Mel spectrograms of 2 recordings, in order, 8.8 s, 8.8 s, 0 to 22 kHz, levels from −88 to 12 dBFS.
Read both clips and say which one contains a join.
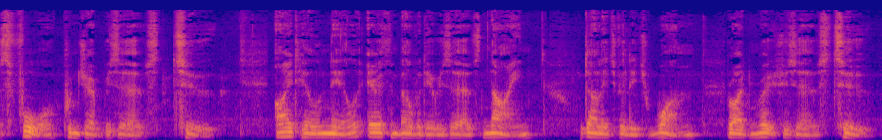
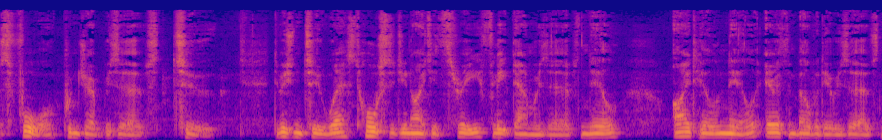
first; 3 cuts; at 2.7 s, 5.8 s, 7.2 s

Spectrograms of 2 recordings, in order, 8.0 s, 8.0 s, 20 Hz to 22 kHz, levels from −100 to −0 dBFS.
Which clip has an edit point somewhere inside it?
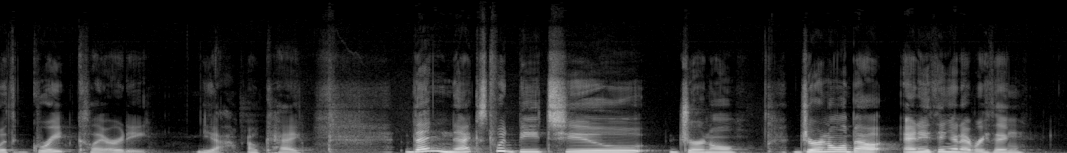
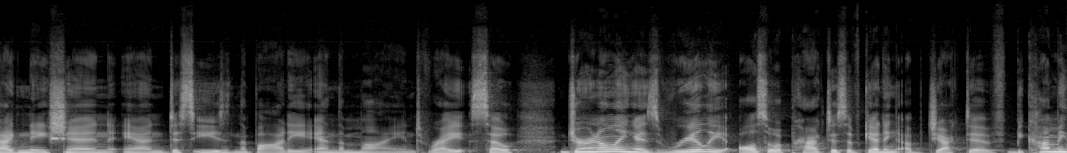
first; 1 cut; at 1.8 s

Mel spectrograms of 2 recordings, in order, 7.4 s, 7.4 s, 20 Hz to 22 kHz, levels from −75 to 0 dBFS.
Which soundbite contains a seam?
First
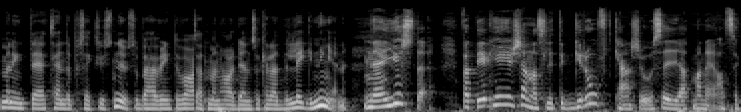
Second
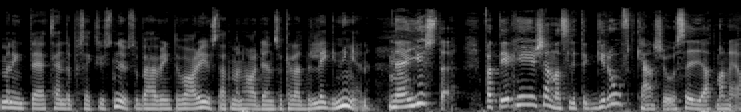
first; 1 cut; at 1.9 s

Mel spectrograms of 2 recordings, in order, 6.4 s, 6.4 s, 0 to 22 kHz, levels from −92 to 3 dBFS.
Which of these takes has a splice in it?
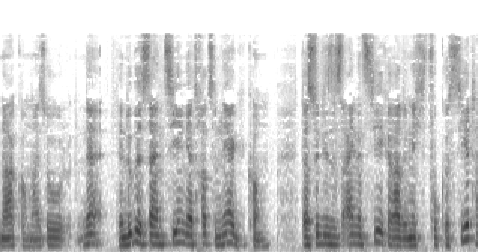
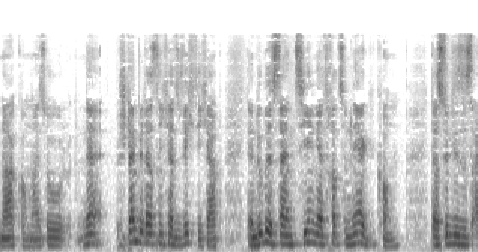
first; 1 cut; at 1.5 s

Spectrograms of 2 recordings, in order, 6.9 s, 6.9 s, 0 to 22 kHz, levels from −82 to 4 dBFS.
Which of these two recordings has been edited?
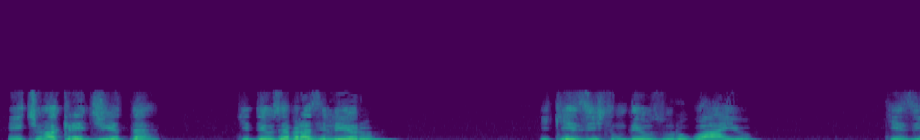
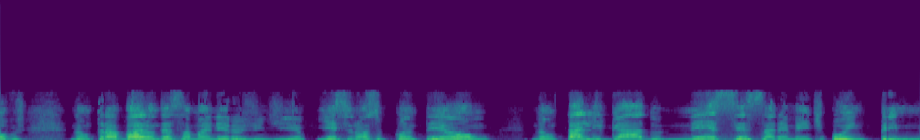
second; 1 cut; at 2.3 s

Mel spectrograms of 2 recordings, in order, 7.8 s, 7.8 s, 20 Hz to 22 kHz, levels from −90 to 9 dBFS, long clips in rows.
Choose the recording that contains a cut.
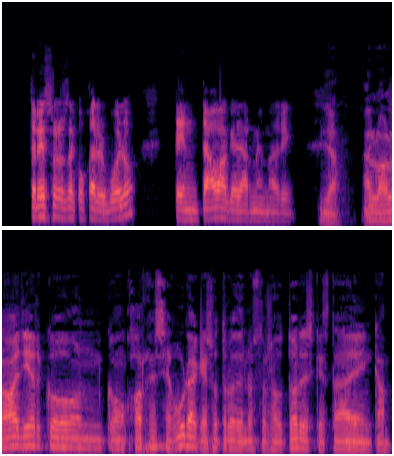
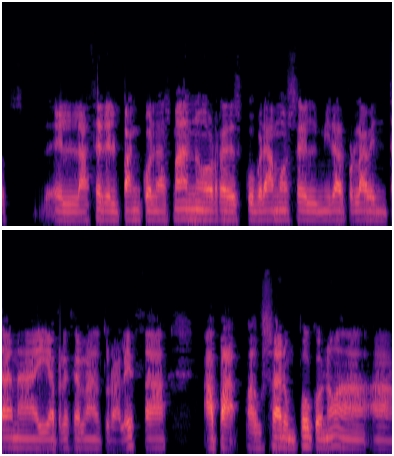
first; 1 cut; at 3.5 s

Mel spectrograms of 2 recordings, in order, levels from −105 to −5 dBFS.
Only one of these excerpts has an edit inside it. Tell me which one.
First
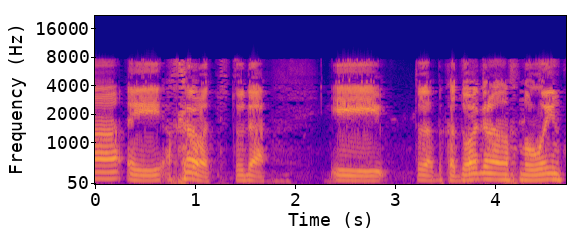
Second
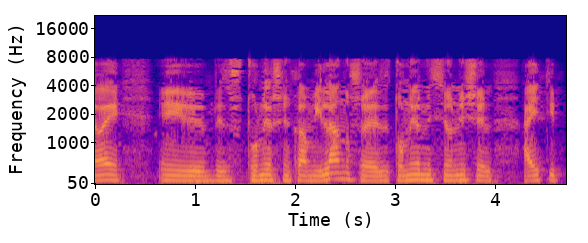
first; 1 cut; at 3.2 s

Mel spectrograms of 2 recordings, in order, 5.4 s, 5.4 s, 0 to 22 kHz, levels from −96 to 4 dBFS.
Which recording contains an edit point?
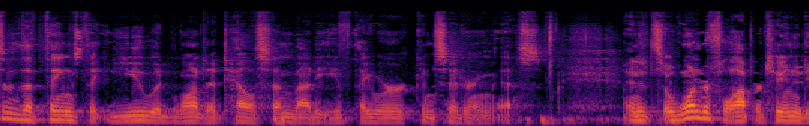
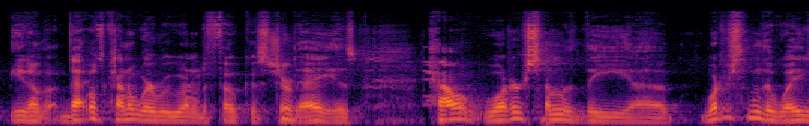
first; 1 cut; at 4.2 s

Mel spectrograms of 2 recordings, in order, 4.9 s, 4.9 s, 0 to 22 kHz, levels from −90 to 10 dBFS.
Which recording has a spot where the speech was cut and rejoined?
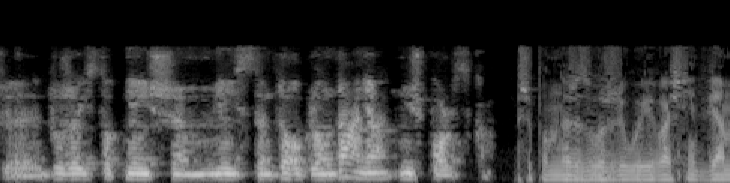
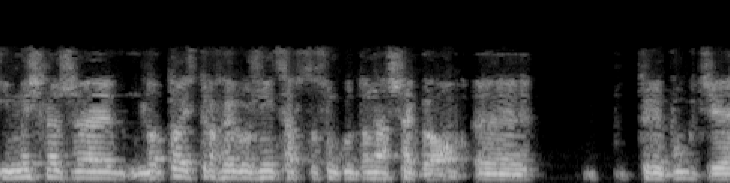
first; 1 cut; at 3.4 s

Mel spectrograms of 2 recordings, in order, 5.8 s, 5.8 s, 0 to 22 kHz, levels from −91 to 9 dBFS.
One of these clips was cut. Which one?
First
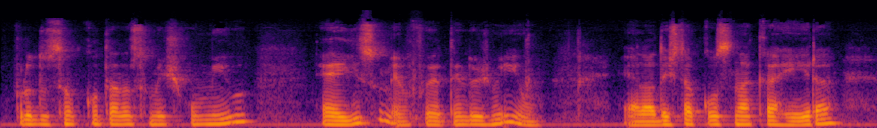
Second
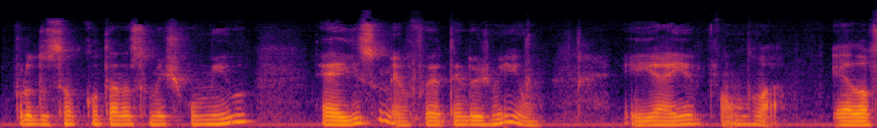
first; 1 cut; at 4.1 s

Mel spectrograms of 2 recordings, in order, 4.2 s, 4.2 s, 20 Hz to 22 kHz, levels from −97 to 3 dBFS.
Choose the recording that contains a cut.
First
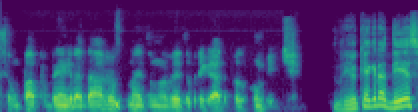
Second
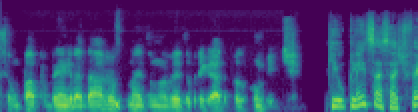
second; 1 cut; at 3.2 s

